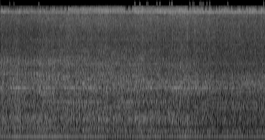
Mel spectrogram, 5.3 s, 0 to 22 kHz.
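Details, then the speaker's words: Biro 3334 commercial meat and bone band saw, no load: steady, even motor hum with smooth blade whir and no knocks, rubbing or rattles; runs cleanly, normal running. "we'll go ahead and turn this on"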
